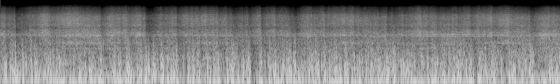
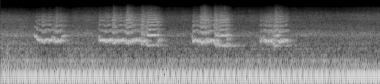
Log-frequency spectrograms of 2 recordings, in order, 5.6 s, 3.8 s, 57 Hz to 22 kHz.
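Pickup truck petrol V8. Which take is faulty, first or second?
second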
